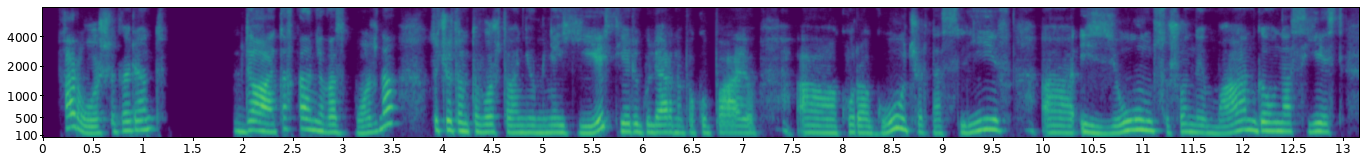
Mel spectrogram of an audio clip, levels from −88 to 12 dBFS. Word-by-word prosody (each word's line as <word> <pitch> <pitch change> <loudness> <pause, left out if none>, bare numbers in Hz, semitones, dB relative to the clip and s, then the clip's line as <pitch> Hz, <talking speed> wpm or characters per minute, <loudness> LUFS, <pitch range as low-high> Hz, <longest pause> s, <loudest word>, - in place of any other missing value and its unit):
Хороший 165 - +1
вариант. 215 +5 -1 0.7
Да, 190 -1 +4
это 215 +8 -5
вполне 235 -6 +2
возможно. 170 - 0 0.3
С - - -12
учётом 205 -3 +3
того, 175 -1 0
что 170 -1 -4
они 160 0 -1
у 160 - -1
меня 160 +1 0
есть, 160 - 0
я 185 -1 +3
регулярно 170 -2 0
покупаю, 80 - -2 0.4
а, 160 -1 -1
курагу, 160 - +1
чернослив, 170 +6 -2 0.3
а, 160 -1 -2
изюм, 180 +7 +3
сушёный 170 -2 -3
манго 180 +9 0
у 200 -1 +4
нас 190 -1 0
есть. 185 -1 -1
170 Hz, 125 wpm, -20 LUFS, 155-205 Hz, 0.7 s, Да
